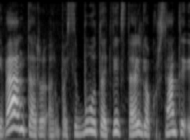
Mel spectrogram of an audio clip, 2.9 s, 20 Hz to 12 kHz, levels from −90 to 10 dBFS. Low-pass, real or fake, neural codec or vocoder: 10.8 kHz; real; none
